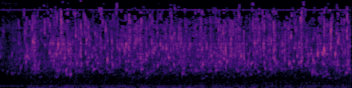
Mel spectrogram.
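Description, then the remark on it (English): Water flows steadily and continuously, a bright splashing trickle like a small stream or pouring water, with a low constant hum underneath and no voices. “Listen to the sound of the water as it flows through your lower body and sweeps away any tension or difficulty on any level.”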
